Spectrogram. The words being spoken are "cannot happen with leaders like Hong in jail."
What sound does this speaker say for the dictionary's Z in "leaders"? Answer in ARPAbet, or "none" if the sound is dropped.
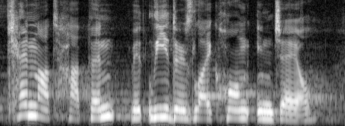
Z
